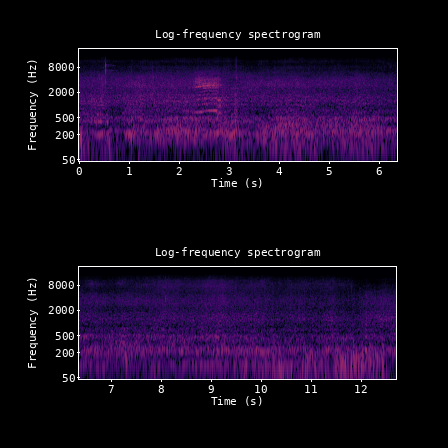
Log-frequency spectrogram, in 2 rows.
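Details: Bees in flight swarm around a hive entrance on a sunny February day, recorded on a GoPro Hero 7 Black within a foot; continuous low humming buzz, with a short bleating goat call near the three-second mark.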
